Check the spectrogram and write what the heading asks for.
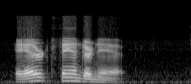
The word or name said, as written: Neer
